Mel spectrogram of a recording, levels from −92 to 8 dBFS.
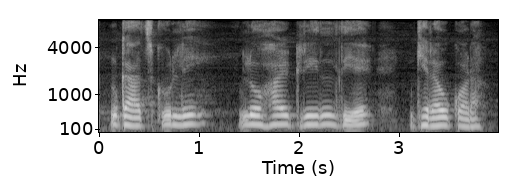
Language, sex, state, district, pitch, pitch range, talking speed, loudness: Bengali, female, West Bengal, Cooch Behar, 185 Hz, 165-190 Hz, 90 wpm, -17 LUFS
